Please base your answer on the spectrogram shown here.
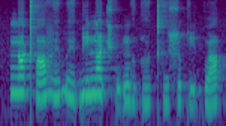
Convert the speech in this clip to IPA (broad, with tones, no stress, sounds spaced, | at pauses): ŋ ɑ˧˥ kʰ ɑ˩˥ v ɛ̤˩˥ b ɛ̤˨˩ ɓ i˧˥ n ɑ̃˥ t͡ʃʰ ṵ˨˩ ŋ͡m ɑ̤˨˩ qʷ ɑ̤˩˥ kʰ ə̤˨˩ sʷ ɪ˩˥ k ḭ˧˥ kʷ ɑ˩˥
